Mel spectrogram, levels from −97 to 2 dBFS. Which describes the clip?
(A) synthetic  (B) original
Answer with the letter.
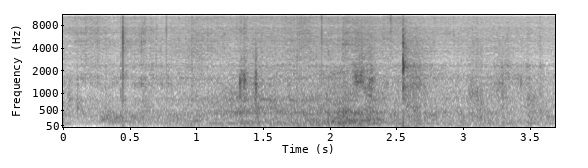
A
